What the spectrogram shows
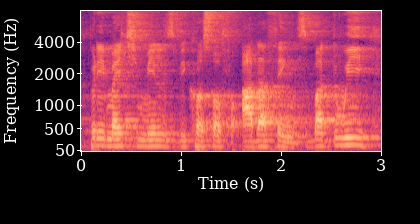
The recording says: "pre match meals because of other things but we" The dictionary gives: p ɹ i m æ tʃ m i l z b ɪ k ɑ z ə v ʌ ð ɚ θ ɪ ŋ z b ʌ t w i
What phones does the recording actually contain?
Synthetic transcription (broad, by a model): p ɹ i m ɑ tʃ m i l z b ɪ k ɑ s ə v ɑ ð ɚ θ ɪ ŋ s b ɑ t w i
